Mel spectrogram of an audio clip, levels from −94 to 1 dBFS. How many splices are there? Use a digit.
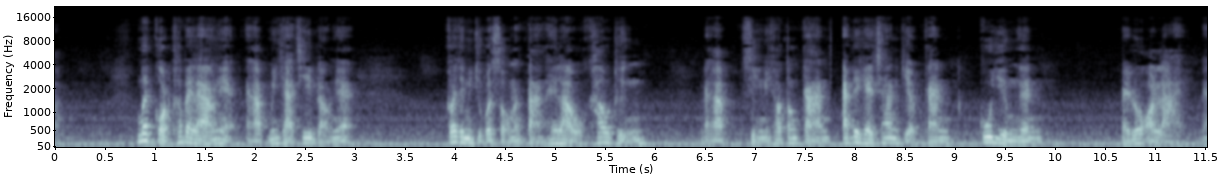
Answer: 1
